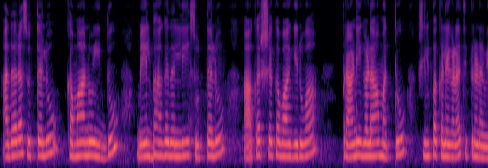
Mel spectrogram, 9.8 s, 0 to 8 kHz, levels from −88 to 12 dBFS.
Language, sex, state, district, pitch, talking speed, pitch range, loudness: Kannada, female, Karnataka, Chamarajanagar, 235 Hz, 65 wpm, 225-250 Hz, -25 LUFS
